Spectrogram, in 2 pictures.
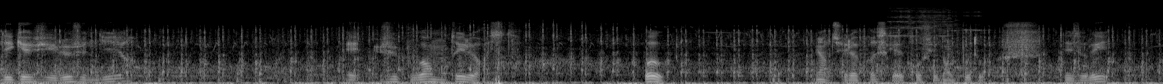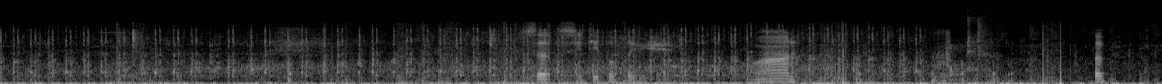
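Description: A tractor engine idles with a low, steady rumble.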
